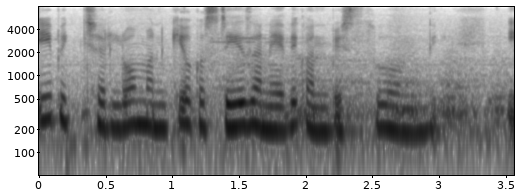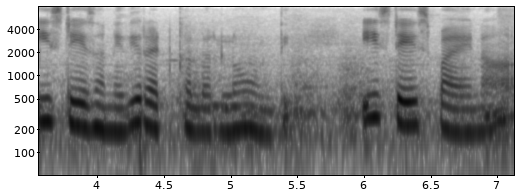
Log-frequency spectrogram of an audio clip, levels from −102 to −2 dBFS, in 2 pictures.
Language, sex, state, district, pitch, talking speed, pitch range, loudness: Telugu, female, Andhra Pradesh, Visakhapatnam, 220 Hz, 150 wpm, 200-235 Hz, -17 LUFS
